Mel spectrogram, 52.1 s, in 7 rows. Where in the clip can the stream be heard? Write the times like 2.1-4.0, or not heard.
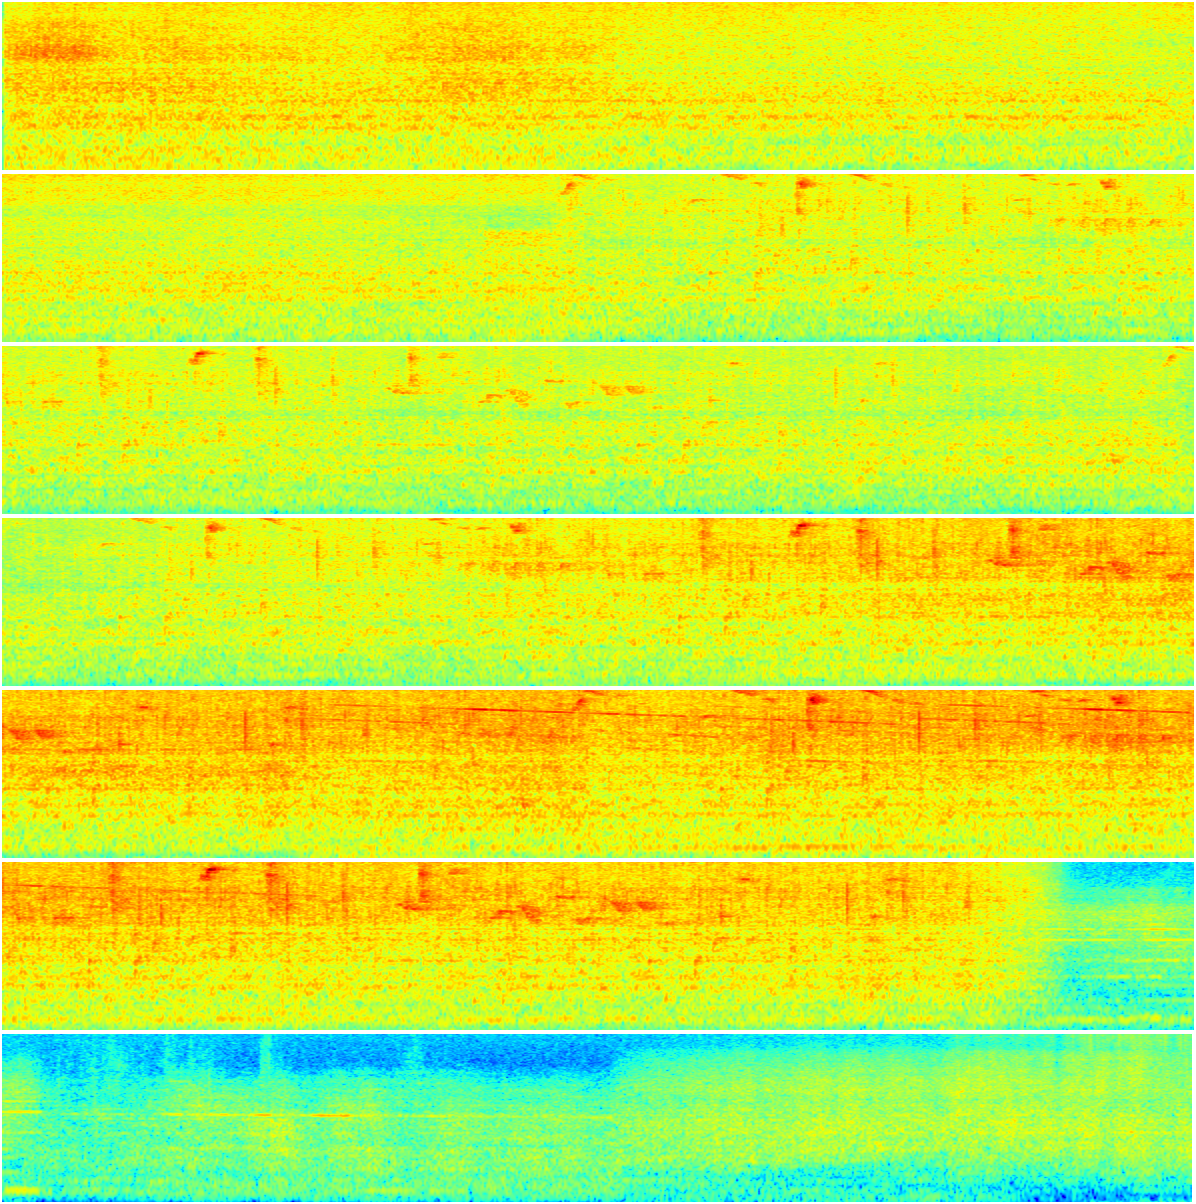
0.0-43.9.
